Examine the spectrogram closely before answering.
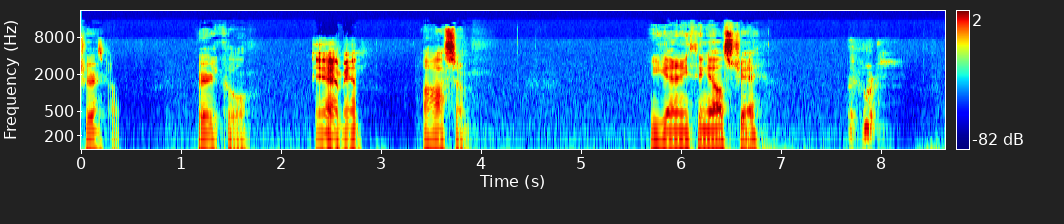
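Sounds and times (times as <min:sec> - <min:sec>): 
speech: 0:00.0 - 0:00.6, 0:01.2 - 0:04.0, 0:05.7 - 0:06.9, 0:07.7 - 0:08.0
short cough: 0:07.6 - 0:08.2.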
